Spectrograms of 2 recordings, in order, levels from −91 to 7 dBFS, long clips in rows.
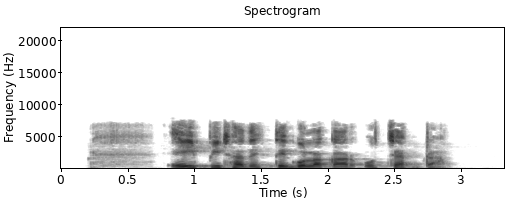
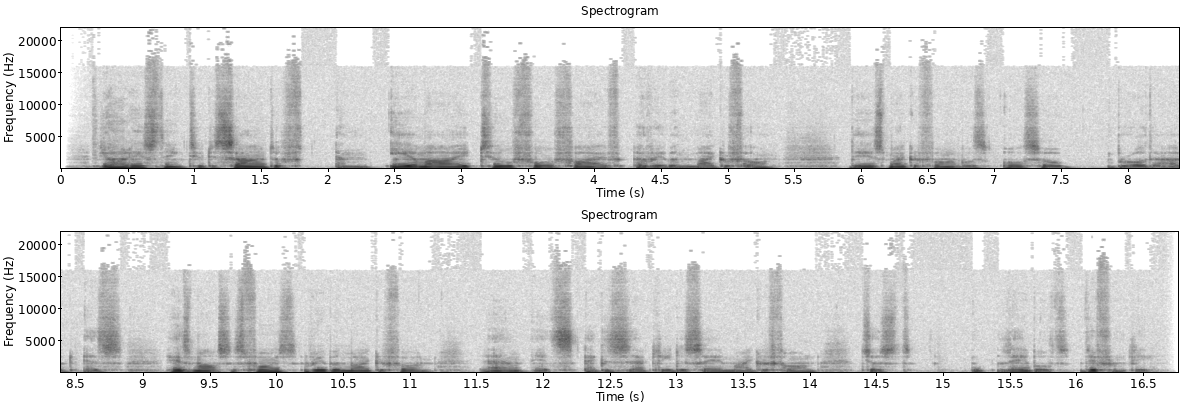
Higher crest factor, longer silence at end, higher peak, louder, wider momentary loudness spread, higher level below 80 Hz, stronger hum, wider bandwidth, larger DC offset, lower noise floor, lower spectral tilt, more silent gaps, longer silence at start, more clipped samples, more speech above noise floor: about the same, 18 dB vs 22 dB; first, 0.45 s vs 0.2 s; about the same, -2 dBFS vs -4 dBFS; first, -16 LUFS vs -25 LUFS; second, 7 LU vs 17 LU; about the same, -62 dBFS vs -62 dBFS; neither; second, 7.8 kHz vs over 20 kHz; neither; second, -43 dBFS vs -47 dBFS; second, -3.5 dB/octave vs -6.5 dB/octave; neither; about the same, 0.35 s vs 0.25 s; neither; first, 26 dB vs 22 dB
